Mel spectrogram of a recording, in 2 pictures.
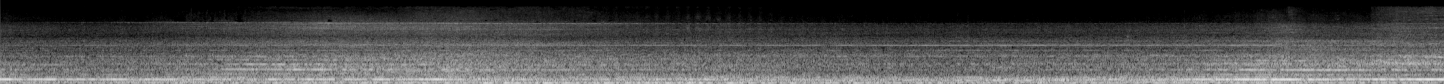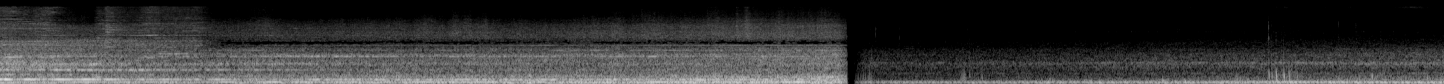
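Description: Union Pacific diesel locomotives passing close by at a grade crossing: engines running and steel wheels on the rails, loud and steady. About 23 seconds in it cuts sharply to a much quieter low, steady rumble of a train approaching from a distance, slowly growing louder.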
